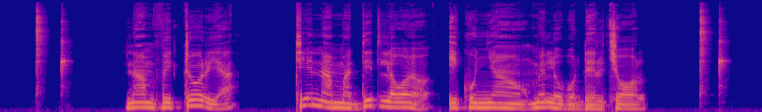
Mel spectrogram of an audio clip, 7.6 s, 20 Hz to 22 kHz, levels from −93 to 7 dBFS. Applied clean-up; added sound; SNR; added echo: none; none; none; none.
